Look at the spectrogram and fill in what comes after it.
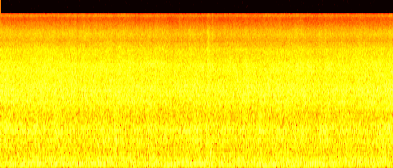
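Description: Passenger train running at speed, heard from inside a coach at an open window: a loud, steady rush of wheels on rail and passing air.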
